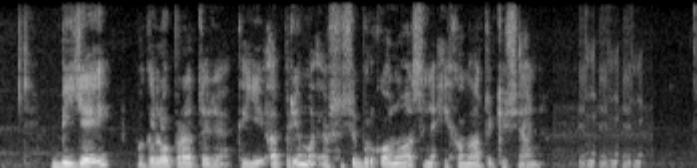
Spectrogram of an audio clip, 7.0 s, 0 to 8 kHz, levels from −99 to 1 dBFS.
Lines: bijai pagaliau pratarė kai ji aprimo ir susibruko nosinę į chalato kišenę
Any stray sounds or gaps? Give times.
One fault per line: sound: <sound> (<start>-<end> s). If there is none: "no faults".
sound: laugh (5.8-6.4 s)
